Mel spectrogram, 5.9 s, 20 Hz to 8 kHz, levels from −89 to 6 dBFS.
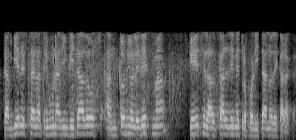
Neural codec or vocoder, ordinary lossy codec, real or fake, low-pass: none; AAC, 16 kbps; real; 7.2 kHz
